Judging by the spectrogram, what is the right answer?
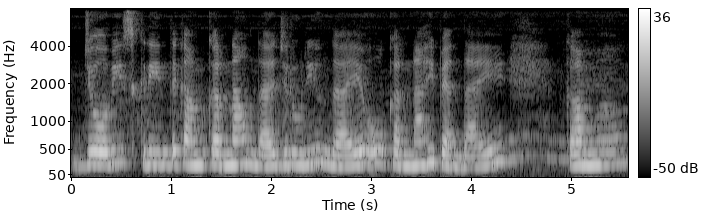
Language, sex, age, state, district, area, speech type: Punjabi, female, 45-60, Punjab, Jalandhar, urban, spontaneous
